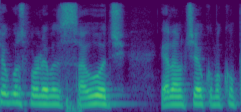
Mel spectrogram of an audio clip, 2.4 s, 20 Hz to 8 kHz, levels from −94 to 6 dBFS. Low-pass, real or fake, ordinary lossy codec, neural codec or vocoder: 7.2 kHz; real; none; none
